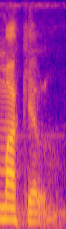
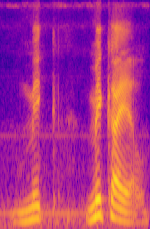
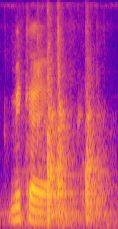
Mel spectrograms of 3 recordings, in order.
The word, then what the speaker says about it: Mikael: I see, not Michael, Mikael. Okay, Mikael.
